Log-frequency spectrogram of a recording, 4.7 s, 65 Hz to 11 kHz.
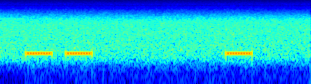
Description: Telephone call progress tone (as in the UK, Ireland, Australia and similar networks), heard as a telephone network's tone, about 430 Hz, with phone line noise. Ringback tone.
